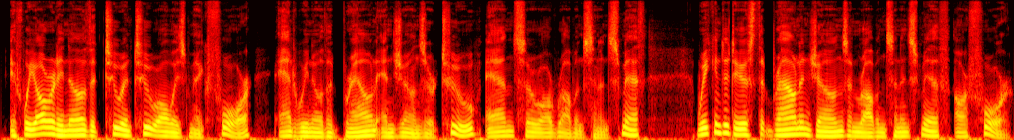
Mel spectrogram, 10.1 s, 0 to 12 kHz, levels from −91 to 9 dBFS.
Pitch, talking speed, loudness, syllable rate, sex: 110 Hz, 230 wpm, -17 LUFS, 5.8 syllables/s, male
